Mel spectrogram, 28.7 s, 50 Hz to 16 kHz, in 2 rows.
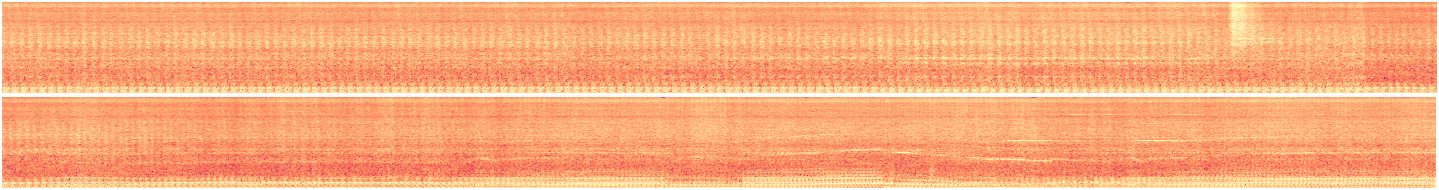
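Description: Kawasaki Ninja 400's parallel-twin engine heard from the rider's position. It holds a steady note for about the first half, with one sharp click near the middle. Then the pitch rises and falls several times as the bike accelerates and shifts through the gears.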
